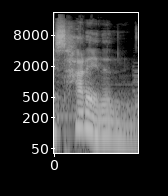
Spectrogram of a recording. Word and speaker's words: 사래: 이렇게 시작합니다 아브라함의 아내 사례는 출산 하지 못하였고 그래요 우리 보통 사라 라고 얘기 하지 않습니까 아직 이름이 벼락이 전이니까 바뀌기 전 이니까 사례 라고 읽습니다 자 그런데 어 사례가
